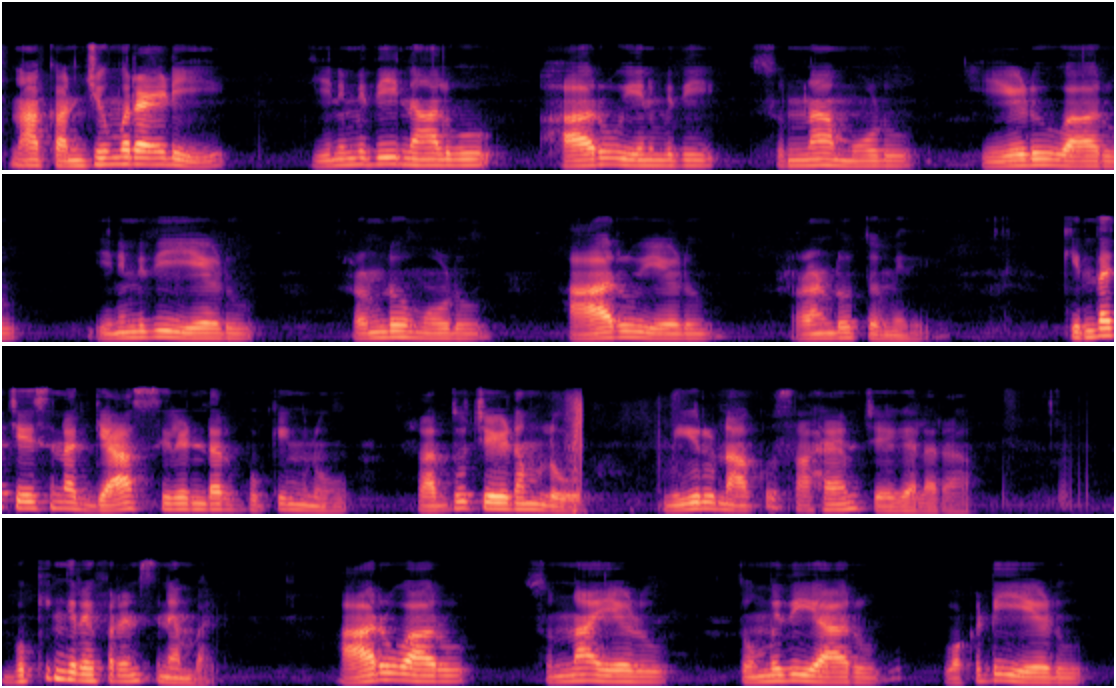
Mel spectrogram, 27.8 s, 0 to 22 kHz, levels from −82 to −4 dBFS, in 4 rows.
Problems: constant background noise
